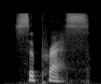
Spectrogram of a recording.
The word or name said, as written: suppress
